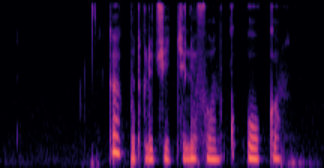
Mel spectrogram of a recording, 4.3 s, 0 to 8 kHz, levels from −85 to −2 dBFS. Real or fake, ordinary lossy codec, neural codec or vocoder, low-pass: real; none; none; 7.2 kHz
